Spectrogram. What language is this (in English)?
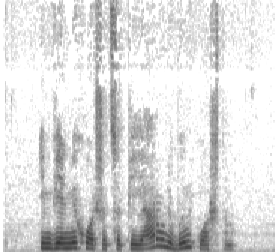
Belarusian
